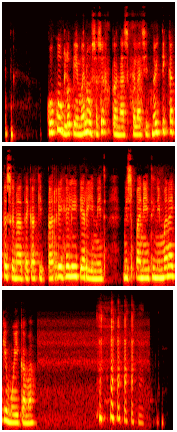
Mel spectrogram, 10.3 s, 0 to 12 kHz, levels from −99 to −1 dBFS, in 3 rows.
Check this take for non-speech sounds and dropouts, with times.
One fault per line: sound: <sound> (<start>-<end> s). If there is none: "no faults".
sound: laugh (8.8-9.8 s)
